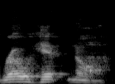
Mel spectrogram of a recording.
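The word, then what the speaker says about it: Rohypnol: no mistake people is row hip no right it's three syllables uh I've heard this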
